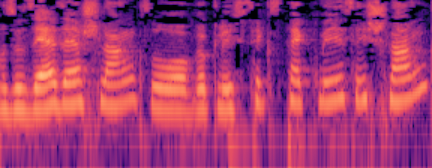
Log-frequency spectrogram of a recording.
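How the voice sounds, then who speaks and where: This woman has a fairly high pitch, ordinary pitch variation and a moderate pace. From Dortmund, Germany. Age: 20s. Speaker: podcast co-host. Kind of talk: casual chat.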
